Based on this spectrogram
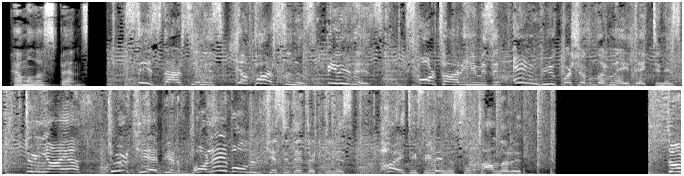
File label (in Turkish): turkce kadin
